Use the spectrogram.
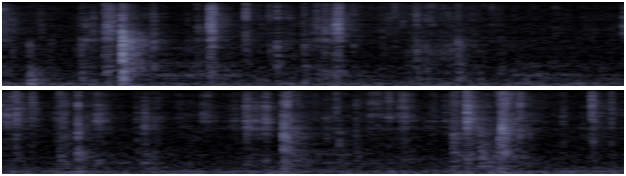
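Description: A solid, dry ball of bar soap held in the hand is shaved with a small knife, producing crumbly flakes. Quiet, crisp, bright scraping and crunching strokes come in short bursts, some sharper and louder than others, over a faint steady low hum.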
